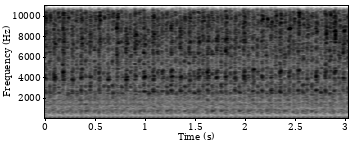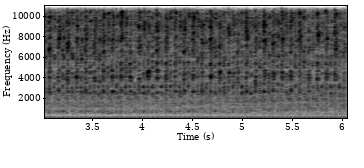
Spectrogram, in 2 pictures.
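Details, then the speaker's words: Farmall Super M tractor on first start after full rebuild, cold, initial carb settings: deep, even putter at a steady slow idle with no knocks or misses; muffler starting to smoke from burning paint; engine running healthy, though a knock is expected once warm. "it doesn't idle down too bad given just it's the initial carb settings i can't hear any knocks yet oh it's still cold it'll knock once it warms up"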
